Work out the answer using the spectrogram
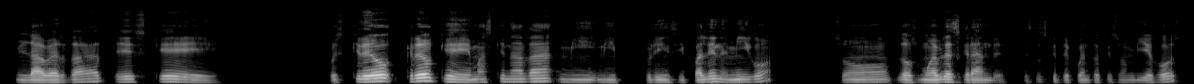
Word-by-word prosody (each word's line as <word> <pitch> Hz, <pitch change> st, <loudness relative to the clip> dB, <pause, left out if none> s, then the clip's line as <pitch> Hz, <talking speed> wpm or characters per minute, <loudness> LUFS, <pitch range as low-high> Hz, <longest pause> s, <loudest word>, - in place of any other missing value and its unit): La 105 Hz, -1 st, 0 dB
verdad 115 Hz, +6 st, -2 dB
es 125 Hz, +1 st, -6 dB
que 115 Hz, -8 st, -2 dB, 1.1 s
pues, 105 Hz, 0 st, -12 dB
creo 140 Hz, +5 st, +8 dB
creo 155 Hz, +2 st, +6 dB
que, 120 Hz, -6 st, +1 dB
más 120 Hz, +2 st, -6 dB
que 135 Hz, -, -9 dB
nada, 135 Hz, +2 st, -2 dB
mi 110 Hz, -2 st, -7 dB
mi 105 Hz, 0 st, -8 dB, 0.3 s
principal 105 Hz, +1 st, -4 dB
enemigo 115 Hz, 0 st, -3 dB, 0.5 s
son 110 Hz, +1 st, -6 dB
los 105 Hz, -2 st, -3 dB
muebles 110 Hz, +2 st, +1 dB
grandes. 100 Hz, -4 st, -5 dB
Estos 110 Hz, +3 st, -24 dB
que 105 Hz, -, -17 dB
te 100 Hz, -, -11 dB
cuento, 105 Hz, +1 st, -12 dB
que 105 Hz, -, -22 dB
son 105 Hz, -1 st, -17 dB
viejos, 105 Hz, +5 st, -7 dB
110 Hz, 130 wpm, -26 LUFS, 105-125 Hz, 1.1 s, creo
